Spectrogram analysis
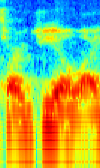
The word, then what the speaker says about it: Goy: She's writing this along with David Goy, G-O-Y, Goy.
